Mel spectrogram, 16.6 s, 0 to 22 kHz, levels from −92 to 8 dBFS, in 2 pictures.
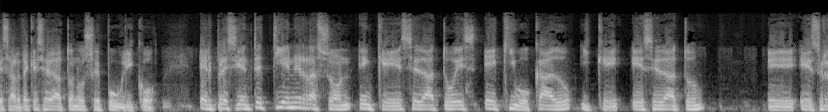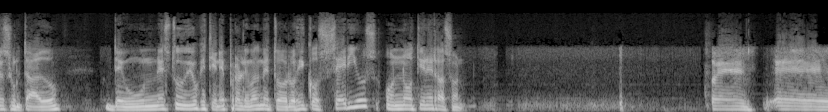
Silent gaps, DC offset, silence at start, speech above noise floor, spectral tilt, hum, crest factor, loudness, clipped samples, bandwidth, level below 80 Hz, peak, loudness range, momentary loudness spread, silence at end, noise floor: none; under 0.1%; 0 s; 29 dB; -5 dB/octave; none; 16 dB; -16 LUFS; under 0.1%; 13.5 kHz; -46 dBFS; -2 dBFS; 6 LU; 6 LU; 0 s; -45 dBFS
